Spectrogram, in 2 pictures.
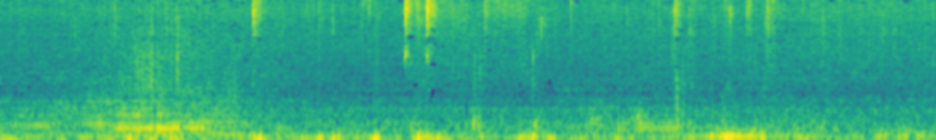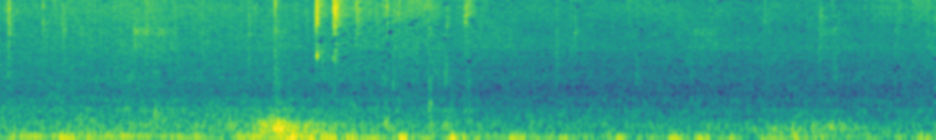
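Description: A vehicle's engine rumbles low and steady from inside the cabin.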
